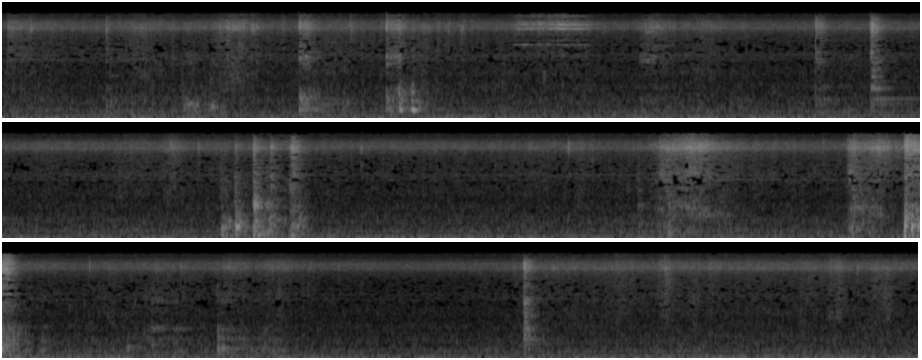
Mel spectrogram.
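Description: Sauce sizzling in a wok as eggs cook in it. A slotted spatula scrapes and knocks against the pan in several short bursts while the eggs are stirred through.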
